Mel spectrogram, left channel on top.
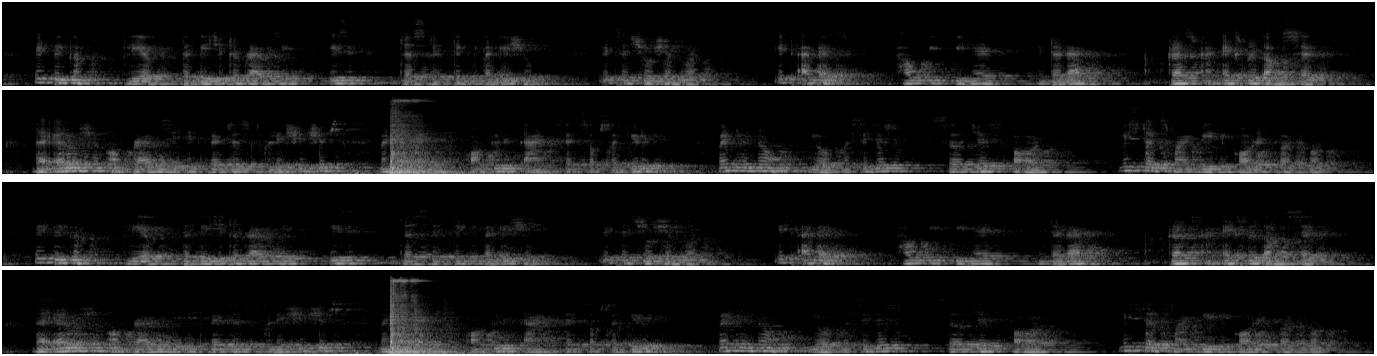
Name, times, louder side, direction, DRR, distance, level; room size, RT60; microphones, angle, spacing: voice 1, 0.3-2.9 3.3-5.3 6.0-7.0 7.7-8.5 8.9-9.9 10.3-10.8 11.7-13.2 13.8-18.0 18.4-20.3 20.9-22.7 23.0-24.1 24.9-26.9, equal, 35° left, -1 dB, 6.6 m, -37 dB
sound 1, 14.6-14.7 15.4-20.7 21.4-21.5, right 2 dB, 70° right, 2.0 m, -37 dB
29.0 x 18.0 x 9.6 m, 1.4 s
head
